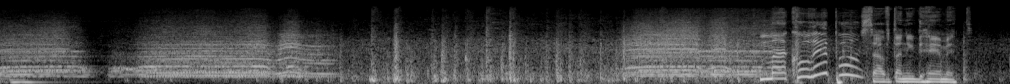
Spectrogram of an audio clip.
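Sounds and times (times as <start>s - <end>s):
train whistle blowing: 0.0s - 3.4s, 6.3s - 7.7s
train wheels clickety-clack as the train pulls away: 2.6s - 10.1s
speech: 7.8s - 9.8s.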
